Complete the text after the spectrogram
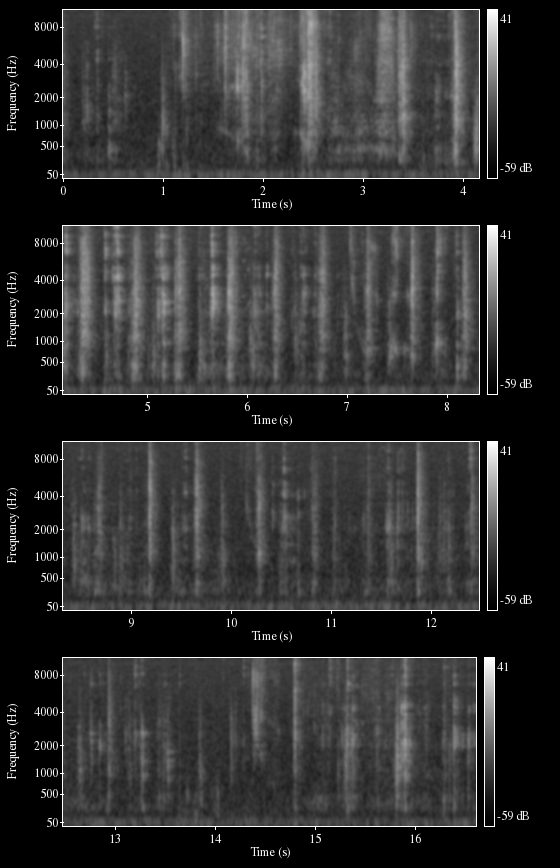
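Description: A young man chews food with wet, sticky mouth sounds close to a microphone.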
